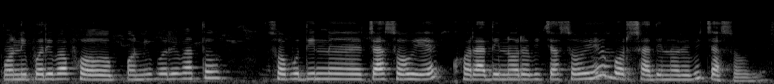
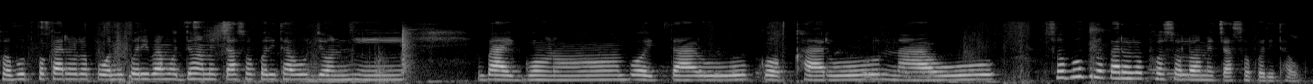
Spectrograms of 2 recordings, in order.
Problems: constant background noise, continuous background conversations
